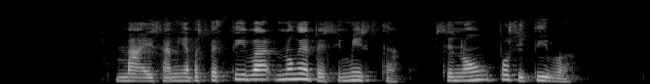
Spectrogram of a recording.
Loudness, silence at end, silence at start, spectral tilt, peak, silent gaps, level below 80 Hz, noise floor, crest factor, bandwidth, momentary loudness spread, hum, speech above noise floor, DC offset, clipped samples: -26 LUFS; 0.75 s; 1.15 s; -5 dB/octave; -6 dBFS; none; -80 dBFS; -81 dBFS; 22 dB; 10 kHz; 15 LU; none; 55 dB; under 0.1%; under 0.1%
